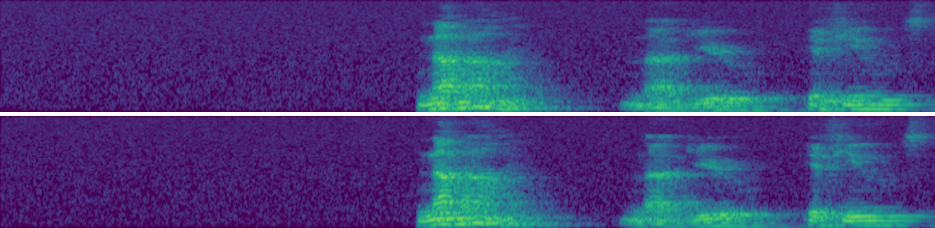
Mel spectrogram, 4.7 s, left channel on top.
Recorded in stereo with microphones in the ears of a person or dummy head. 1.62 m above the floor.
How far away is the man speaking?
About 2.5 m.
